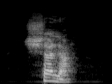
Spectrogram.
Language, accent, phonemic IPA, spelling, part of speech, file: French, Canada, /ʃa.lɑ̃/, chalands, noun, LL-Q150 (fra)-chalands.wav
- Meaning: plural of chaland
